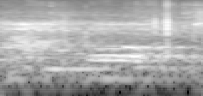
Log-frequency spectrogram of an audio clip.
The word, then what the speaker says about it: amba: Oh, contoh contoh bahasa Jawa vokal A itu ee jejak itu kan ada itu ya C balik gitu itu kan dibacanya O kayak amba jadi ambo ambo iya Iya.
